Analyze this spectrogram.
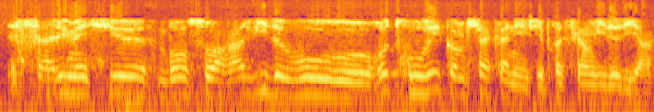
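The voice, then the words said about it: Noticeable regional French accent. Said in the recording (French): “quel bel accent”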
